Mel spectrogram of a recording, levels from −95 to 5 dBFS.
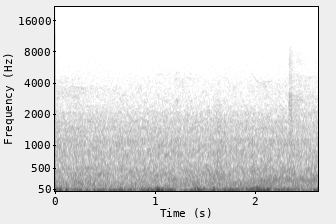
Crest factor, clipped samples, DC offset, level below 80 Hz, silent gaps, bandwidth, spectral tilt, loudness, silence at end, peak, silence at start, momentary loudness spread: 14 dB; under 0.1%; under 0.1%; -40 dBFS; none; 4.4 kHz; -8 dB/octave; -48 LUFS; 0 s; -22 dBFS; 0 s; 7 LU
